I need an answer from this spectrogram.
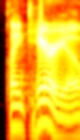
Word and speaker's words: Planetario: My issue with is it Planetario? Is that how you say it? Yep. Okay. Planetario.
